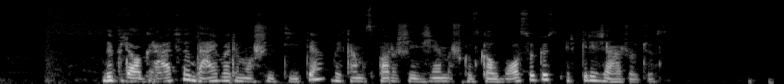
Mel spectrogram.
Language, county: Lithuanian, Šiauliai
